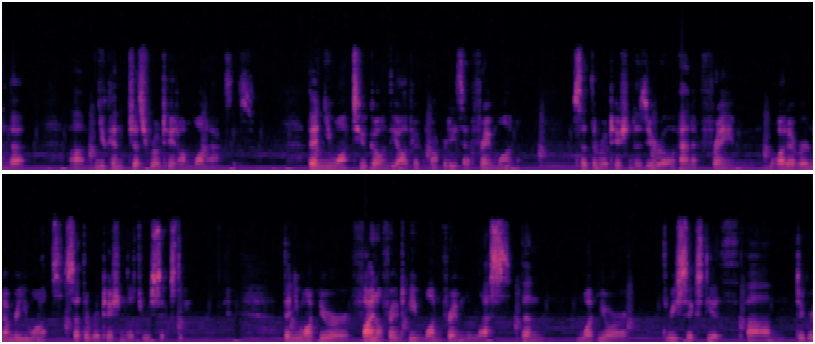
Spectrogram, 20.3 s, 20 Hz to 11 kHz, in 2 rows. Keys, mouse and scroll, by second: 7.3-9.5 drag, 14.1 t, 16.1 space, 16.5 a, 17.6-19.5 typing.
